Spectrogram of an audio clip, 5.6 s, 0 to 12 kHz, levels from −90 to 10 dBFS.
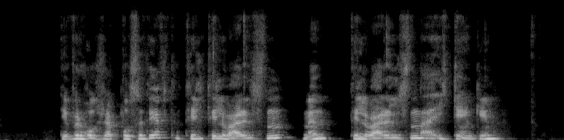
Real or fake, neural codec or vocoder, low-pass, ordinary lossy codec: fake; vocoder, 44.1 kHz, 128 mel bands, Pupu-Vocoder; 10.8 kHz; Opus, 64 kbps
